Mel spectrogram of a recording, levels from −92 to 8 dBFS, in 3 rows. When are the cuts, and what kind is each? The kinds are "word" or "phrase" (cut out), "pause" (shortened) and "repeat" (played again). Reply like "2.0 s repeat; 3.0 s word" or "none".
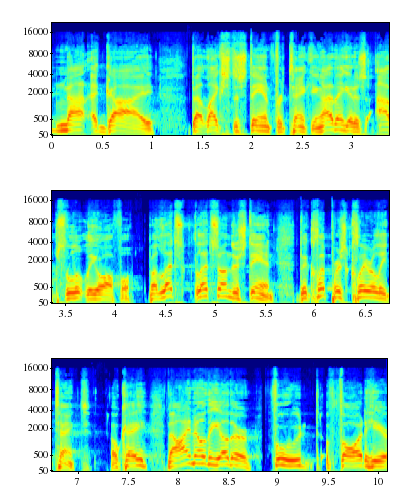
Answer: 4.3 s pause; 8.8 s pause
